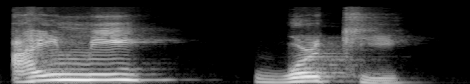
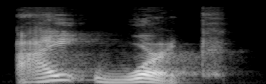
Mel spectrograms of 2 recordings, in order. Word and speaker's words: I work: I'm worky. Quando elas querem dizer eu trabalho, se você quer dizer eu trabalho, você vai dizer I work. I work.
